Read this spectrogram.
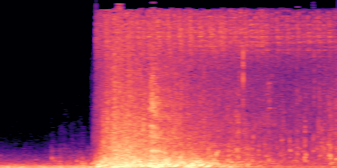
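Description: Water splashes loudly as a swimmer surfaces.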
